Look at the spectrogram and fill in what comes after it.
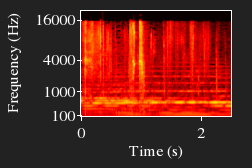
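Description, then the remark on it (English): Wet squelching of a juicy star fruit, freshly picked off the tree, being eaten, with a few short squishy bursts and faint drips of juice over a steady low hum in the background. “oh, that's juicy.”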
